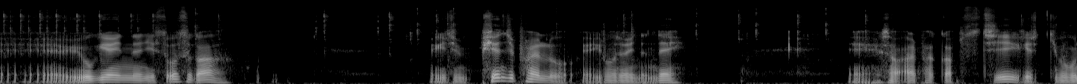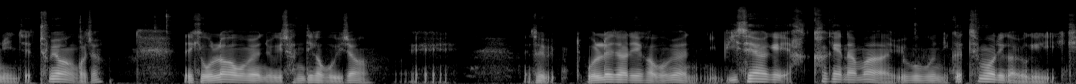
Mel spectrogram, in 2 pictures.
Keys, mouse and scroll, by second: 4.1 shift+middle click, 5.6 shift+middle click, 7.4 shift+scroll down 1, 7.5 shift+middle click, 11.4 m.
